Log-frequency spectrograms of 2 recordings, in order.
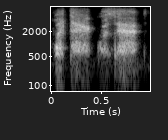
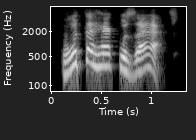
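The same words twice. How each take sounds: First: It is said as a whispered yell. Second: It is said at full, loud voice.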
